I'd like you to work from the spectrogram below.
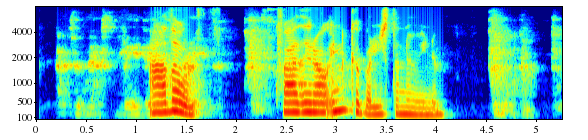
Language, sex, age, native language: Icelandic, female, 20-29, Icelandic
